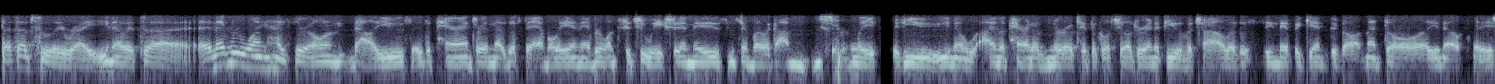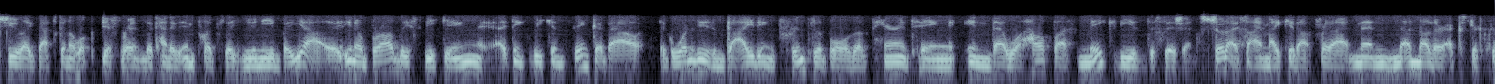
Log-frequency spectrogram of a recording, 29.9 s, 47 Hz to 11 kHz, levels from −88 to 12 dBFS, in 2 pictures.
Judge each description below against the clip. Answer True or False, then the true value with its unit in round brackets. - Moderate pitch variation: False (1.9 semitones)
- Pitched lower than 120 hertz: True (90 Hz)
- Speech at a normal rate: False (210 wpm)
